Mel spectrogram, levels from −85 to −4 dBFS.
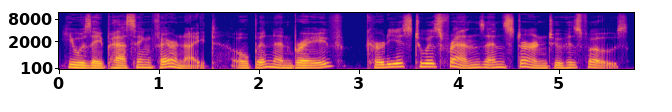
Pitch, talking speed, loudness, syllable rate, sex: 155 Hz, 190 wpm, -16 LUFS, 4.1 syllables/s, male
